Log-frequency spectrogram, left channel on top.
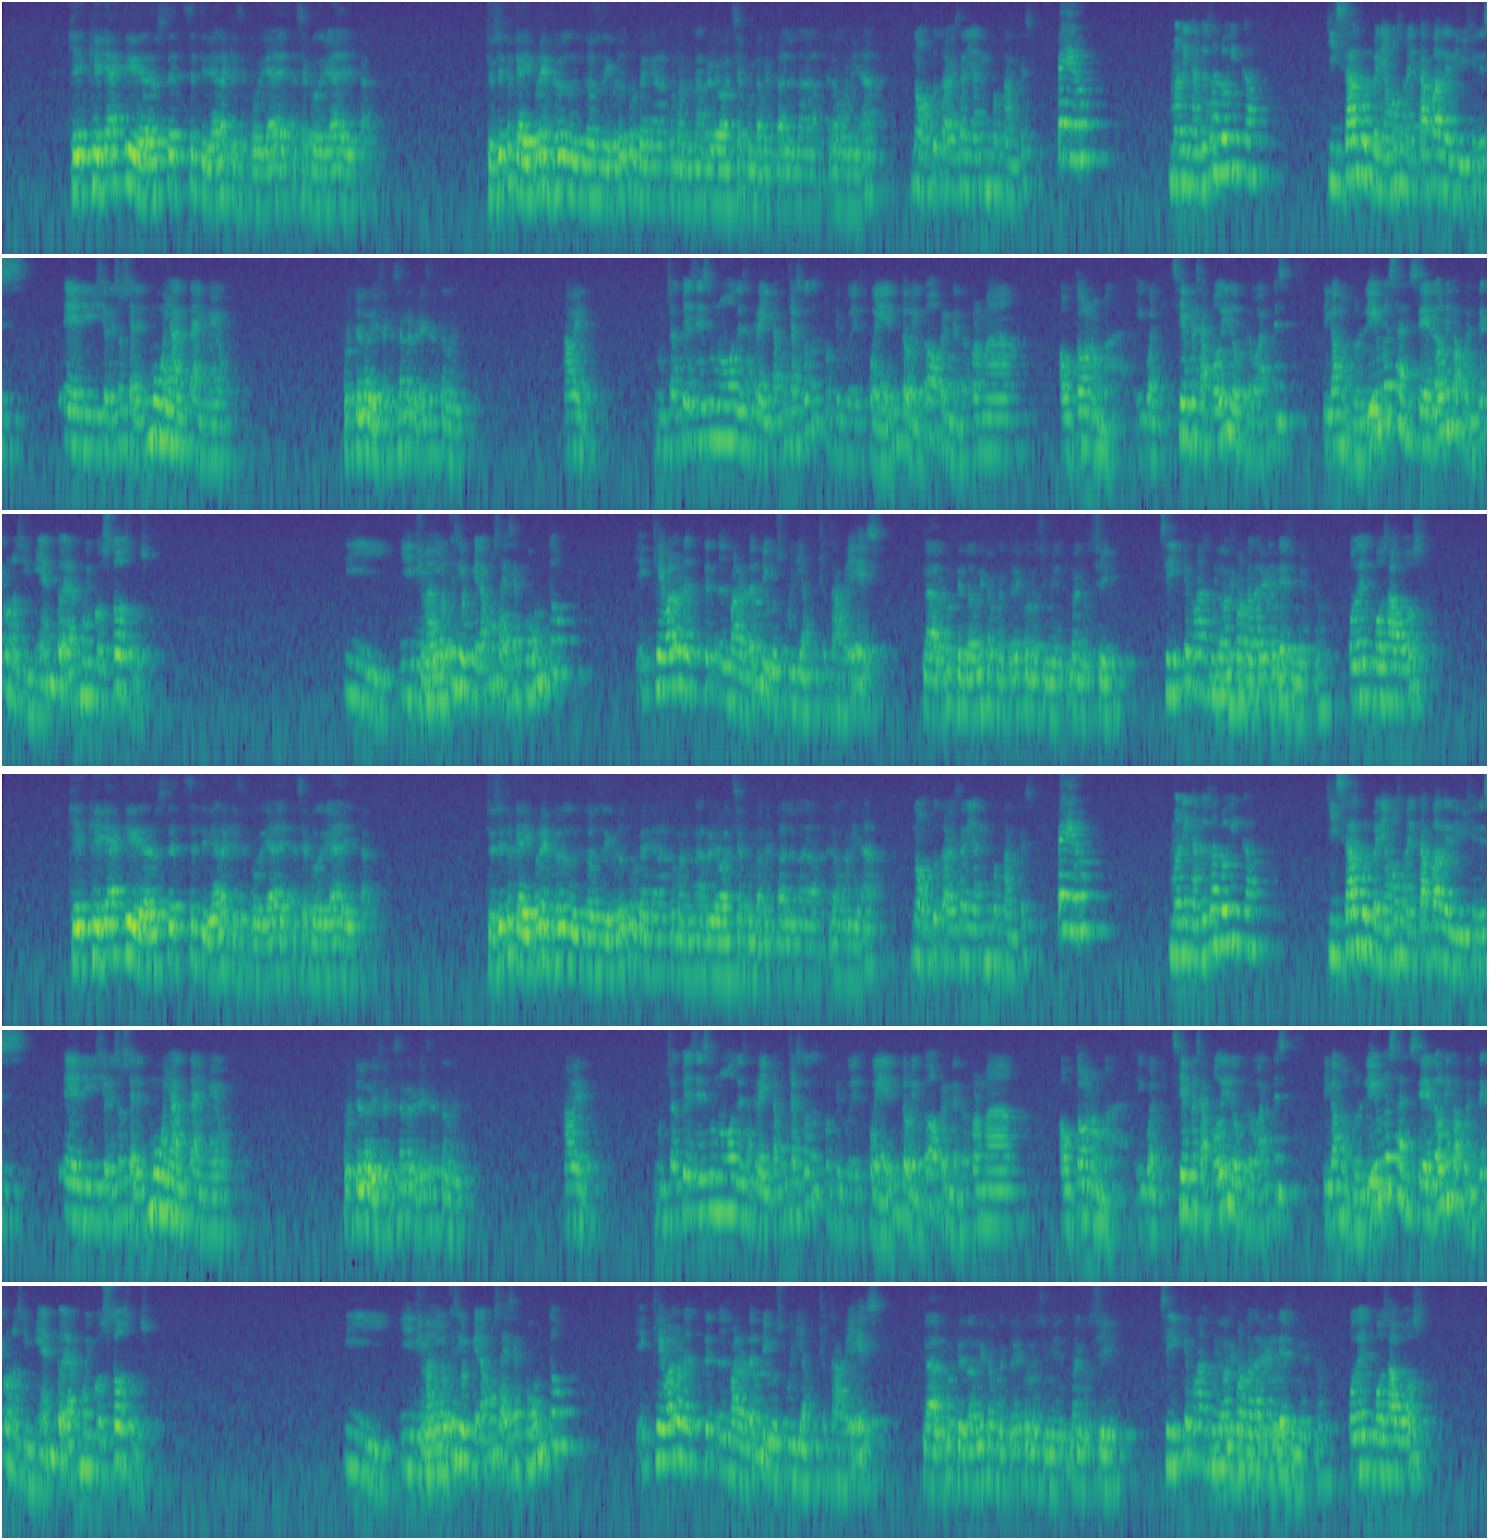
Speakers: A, on the left; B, on the left.
A: ¿Qué, qué actividad usted sentiría a la que se podía, de- se podría dedicar? Yo siento que ahí, por ejemplo, los, los libros volverían a tomar una relevancia fundamental en la, en la humanidad.
B: No, otra vez serían importantes. Pero manejando esa lógica, quizás volveríamos a una etapa de divisiones, eh, divisiones sociales muy alta de nuevo.
A: ¿Por qué lo dice? ¿A qué se refiere exactamente?
B: A ver, muchas veces uno desacredita muchas cosas porque pues puede dentro de todo aprender de forma autónoma, igual que siempre se ha podido, pero antes, digamos, los libros al ser la única fuente de conocimiento eran muy costosos y, y
A: Solo,
B: me imagino que si volviéramos a ese punto, ¿qué, qué valor, el valor de los libros subiría mucho otra vez?
A: claro, porque es la única fuente de conocimiento. Bueno, sí,
B: Sí, ¿qué más?
A: es
B: No hay
A: la
B: más
A: única
B: formas
A: fuente
B: de aprender
A: de conocimiento.
B: o del voz a voz.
